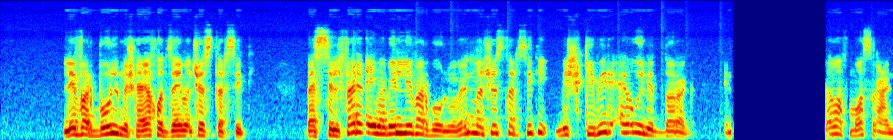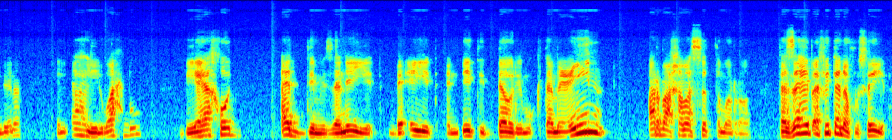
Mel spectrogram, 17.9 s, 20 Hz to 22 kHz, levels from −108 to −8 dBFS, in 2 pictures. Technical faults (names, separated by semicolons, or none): playback stall; time-compressed catch-up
